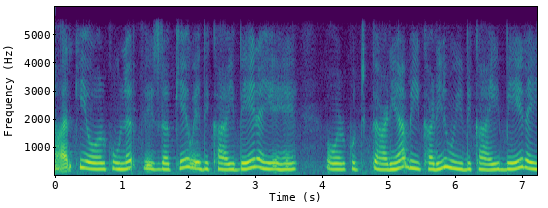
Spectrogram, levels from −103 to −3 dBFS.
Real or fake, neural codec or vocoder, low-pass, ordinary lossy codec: fake; codec, 24 kHz, 0.9 kbps, WavTokenizer, small release; 5.4 kHz; none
